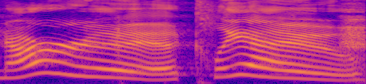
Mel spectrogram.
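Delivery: clumsy fake Australian accent, drawn-out "nor". Reading out a comment reply, attempting a bad Australian accent. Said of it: "I can't do the fucking accent".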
